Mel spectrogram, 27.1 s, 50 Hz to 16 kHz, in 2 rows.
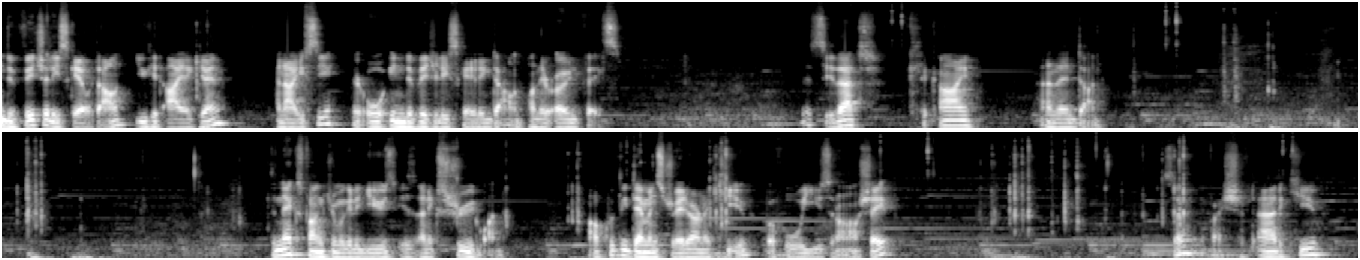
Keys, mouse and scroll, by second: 9.4-11.6 middle drag, 11.6 click, 12.2 scroll down 2, 13.8 ctrl+z, 14.3-16.8 middle drag, 16.8-17.3 scroll up 1, 17.3-18.1 scroll down 2, 18.1-19.2 shift+middle drag, 19.2 `, 20.7 shift+a, 23.7 ctrl+z, 24.2 Tab, 25.3 shift+a.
